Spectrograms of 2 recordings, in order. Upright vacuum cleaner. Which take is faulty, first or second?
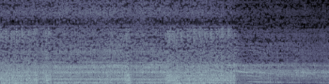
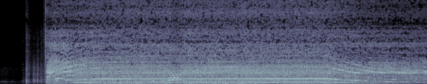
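first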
